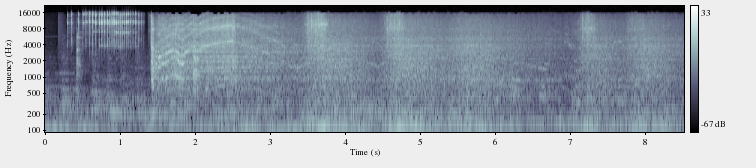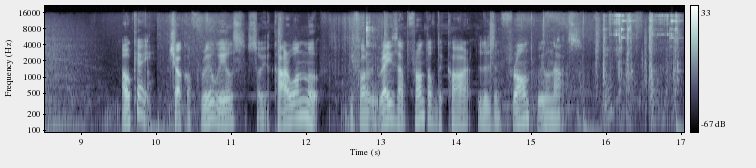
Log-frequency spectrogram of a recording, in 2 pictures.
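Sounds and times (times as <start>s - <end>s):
car engine revving: 1.4s - 9.3s.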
